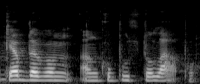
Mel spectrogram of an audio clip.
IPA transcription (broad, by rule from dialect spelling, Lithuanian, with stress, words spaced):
ˈkʲæːbdɐʋʊm ɐn kʊˈpuːstʊ ˈlˠɑːpʊ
